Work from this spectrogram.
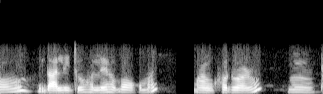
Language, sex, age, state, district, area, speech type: Assamese, female, 30-45, Assam, Lakhimpur, rural, conversation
